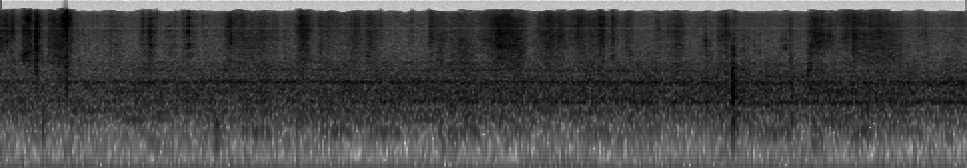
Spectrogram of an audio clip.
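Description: Light clicks and scrapes of metal parts being handled as a scooter's rear wheel, spacers and brake caliper bracket are worked into place, with a few clicks near the start and one sharper knock about four and a half seconds in.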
